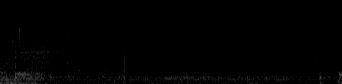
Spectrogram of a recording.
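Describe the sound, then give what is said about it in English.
Soft, wet chewing on a squishy Butterfinger peanut butter candy bar, a steady run of muffled, sticky mouth sounds with a few faint clicks, quiet and without any talking. “See how your chewing sounds kind of squishy?”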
